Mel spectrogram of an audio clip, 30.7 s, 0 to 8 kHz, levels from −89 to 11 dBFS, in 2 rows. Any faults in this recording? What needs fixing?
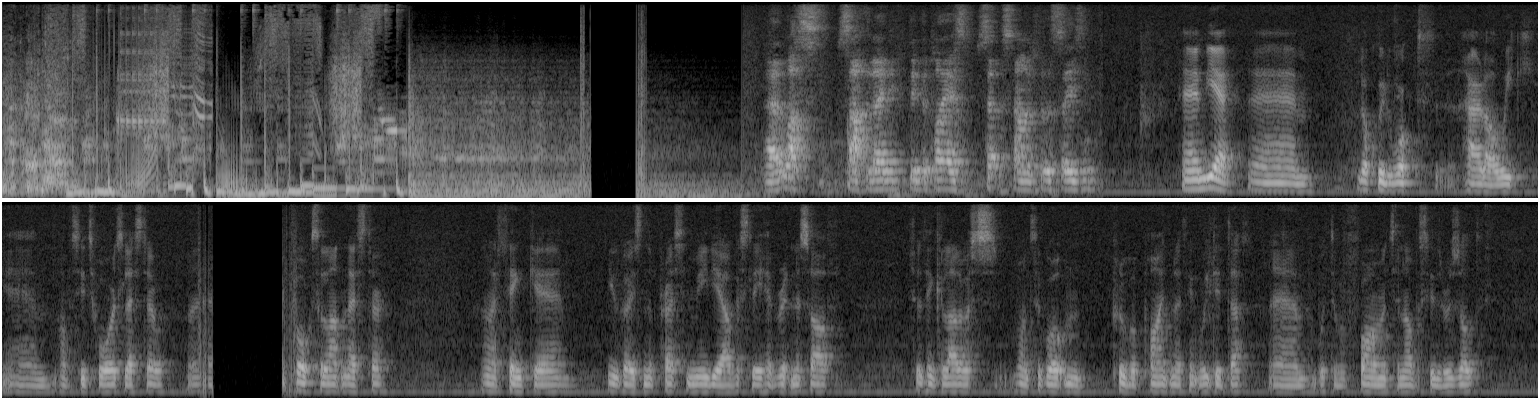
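An intermittent contact drops the sound twice, from 5.78 to 6.44 s and from 17.32 to 18.30 s, with the line open for about 0.46 s and 0.70 s. A loose plug or cable briefly breaks the connection, so the signal vanishes, leaving only faint hiss, and crackles as the contact makes and breaks. On a waveform each dropout is a near-flat gap bordered by sharp spikes. On a spectrogram it is a dark vertical band edged by broadband clicks, sitting below the 8 kHz ceiling from the call's microphone processing.

Reseat or replace the suspect cable and connectors, and secure them with strain relief so movement cannot interrupt the contact.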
